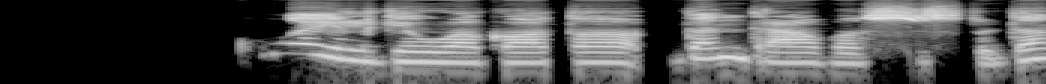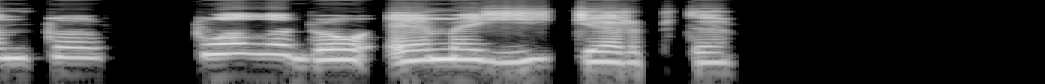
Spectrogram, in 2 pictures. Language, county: Lithuanian, Vilnius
